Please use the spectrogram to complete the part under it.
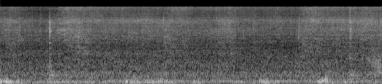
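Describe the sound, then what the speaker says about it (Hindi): Okra and fried onions stirred through masala in a pan over low heat, a dense steady sizzle like rain with a few brief spoon scrapes, close and loud, no speech. "अब मैं अच्छे से इसको मिक्स कर रही हूँ प्रॉपर, जिससे मसाला हर भिंडी में पहुंच जाए"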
